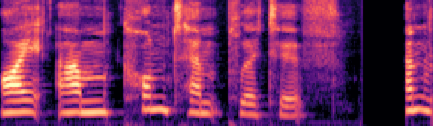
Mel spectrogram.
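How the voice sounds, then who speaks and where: A woman speaks at a fairly high pitch with ordinary pitch variation. The recording is very clean, with a silent background. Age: 30s. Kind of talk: personal podcast monologue. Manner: stilted; pauses often.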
